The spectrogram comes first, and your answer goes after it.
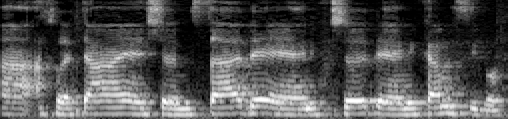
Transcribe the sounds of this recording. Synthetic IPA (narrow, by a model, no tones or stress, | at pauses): a̰χlataʃelmisʁad̪eaniχoʃevet̪emikamasibo̞t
